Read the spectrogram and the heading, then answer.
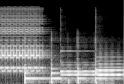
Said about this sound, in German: Und dann klingelt das Telefon.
